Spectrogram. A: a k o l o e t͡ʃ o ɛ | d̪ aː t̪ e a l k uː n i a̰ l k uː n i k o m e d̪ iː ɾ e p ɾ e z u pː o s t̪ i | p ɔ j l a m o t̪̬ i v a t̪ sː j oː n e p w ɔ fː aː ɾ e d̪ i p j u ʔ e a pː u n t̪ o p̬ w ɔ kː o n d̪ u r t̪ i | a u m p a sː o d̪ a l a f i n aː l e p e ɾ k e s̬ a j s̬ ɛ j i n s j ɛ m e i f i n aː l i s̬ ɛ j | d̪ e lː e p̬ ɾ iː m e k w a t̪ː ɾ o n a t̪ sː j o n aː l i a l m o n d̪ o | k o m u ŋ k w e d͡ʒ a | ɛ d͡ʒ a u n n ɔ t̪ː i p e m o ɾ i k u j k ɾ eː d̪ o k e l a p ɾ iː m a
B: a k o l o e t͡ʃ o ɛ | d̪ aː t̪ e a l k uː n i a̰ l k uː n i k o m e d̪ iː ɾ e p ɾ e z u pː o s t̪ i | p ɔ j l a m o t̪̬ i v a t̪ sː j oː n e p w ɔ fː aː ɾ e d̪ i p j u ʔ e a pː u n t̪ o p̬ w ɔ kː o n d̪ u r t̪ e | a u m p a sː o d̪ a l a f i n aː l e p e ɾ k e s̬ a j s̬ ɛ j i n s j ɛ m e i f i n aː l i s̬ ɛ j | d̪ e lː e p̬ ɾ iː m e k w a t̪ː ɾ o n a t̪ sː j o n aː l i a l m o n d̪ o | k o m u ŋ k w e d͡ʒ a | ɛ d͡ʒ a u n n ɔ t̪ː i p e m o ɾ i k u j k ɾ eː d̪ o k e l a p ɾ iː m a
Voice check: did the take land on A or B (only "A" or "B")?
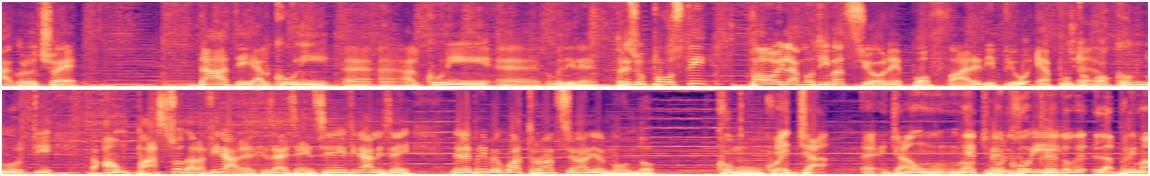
A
